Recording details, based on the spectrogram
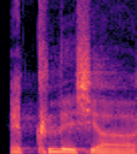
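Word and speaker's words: ἐκκλησία: 먼저 교회 교회 란 단어는 신약성경의 언어인 헬라어로 에클레시아 라고 발음합니다 저희 타 너는 두 단어가 합쳐진 말입니다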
